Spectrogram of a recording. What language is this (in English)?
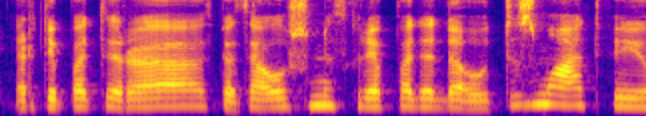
Lithuanian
